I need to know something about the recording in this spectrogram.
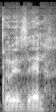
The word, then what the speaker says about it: gqibezela: Hey, how do you say it in Xhosa? Gqibezela. Igqibezela. I say Hey, gqibezela. hey. Oh, I can't say it. I sound white right You now. gqibezela. That's the one.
